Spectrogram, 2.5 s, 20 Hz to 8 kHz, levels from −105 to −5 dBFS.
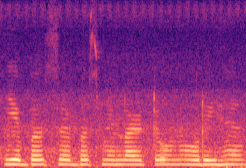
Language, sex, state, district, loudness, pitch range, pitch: Hindi, female, Haryana, Rohtak, -16 LUFS, 210-215 Hz, 215 Hz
